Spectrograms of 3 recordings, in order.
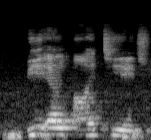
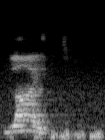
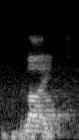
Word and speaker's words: blithe: So you see, dear students, the meaning of it's called blithe. See, the pronunciation is also given here. Blithe is called is pronounced as blithe, blithe, not blithe.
